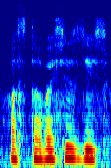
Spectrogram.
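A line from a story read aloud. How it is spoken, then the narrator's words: Whispering in ear. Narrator (Russian): прошептал мне на ухо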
